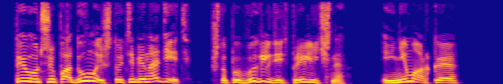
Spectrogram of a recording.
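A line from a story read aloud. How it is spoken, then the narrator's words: Cynical snap. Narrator (Russian): цинично огрызнувшись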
